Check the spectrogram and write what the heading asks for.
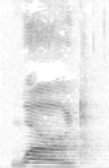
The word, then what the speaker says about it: world: Đưa cái môi này tròn này, world có chữ r và chữ d thì mình sẽ phải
